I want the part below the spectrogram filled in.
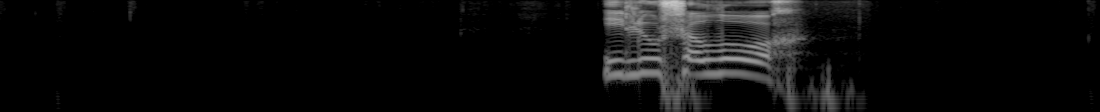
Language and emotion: Russian, angry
